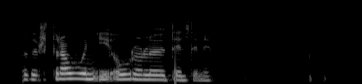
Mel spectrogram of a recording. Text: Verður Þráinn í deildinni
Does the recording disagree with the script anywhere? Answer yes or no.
yes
